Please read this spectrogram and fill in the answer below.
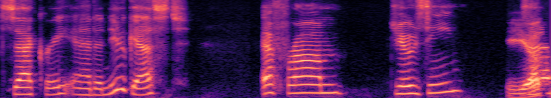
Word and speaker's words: Ephrom Josine: I'm your host, Ancapa Kitty, with returning guest Zachary and a new guest, Ephrom Josine. Is that Yep, how you pronounce it?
